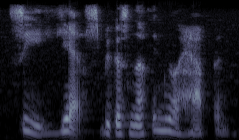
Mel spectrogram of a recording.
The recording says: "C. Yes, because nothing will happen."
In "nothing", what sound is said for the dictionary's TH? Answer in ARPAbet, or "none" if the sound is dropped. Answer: TH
